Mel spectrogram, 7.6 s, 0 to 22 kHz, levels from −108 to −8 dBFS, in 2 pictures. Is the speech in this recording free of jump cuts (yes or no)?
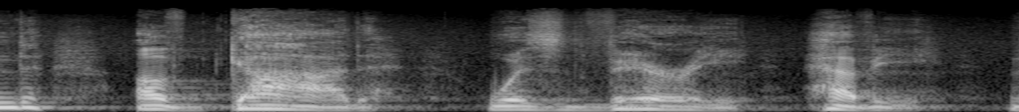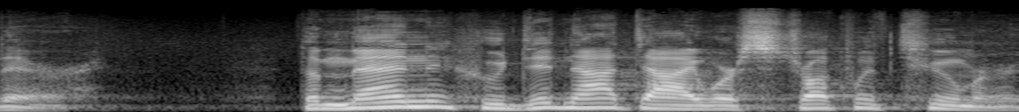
yes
